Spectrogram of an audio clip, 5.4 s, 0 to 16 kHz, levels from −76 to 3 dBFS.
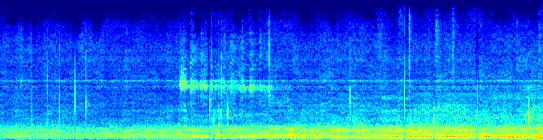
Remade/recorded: remade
